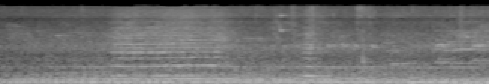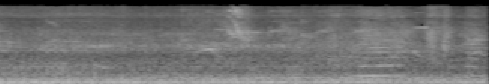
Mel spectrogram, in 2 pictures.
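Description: Caged birds chirp and whistle nearby.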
